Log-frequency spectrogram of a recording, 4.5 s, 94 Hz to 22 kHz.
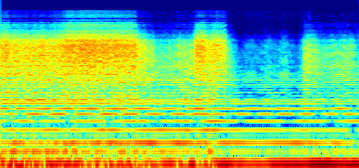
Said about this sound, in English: It really jumped in the last like 30% of the knob, and that's where you get like the high gain.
